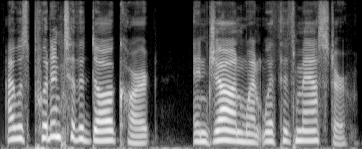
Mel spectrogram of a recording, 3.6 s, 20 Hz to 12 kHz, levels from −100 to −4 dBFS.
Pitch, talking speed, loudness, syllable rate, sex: 210 Hz, 215 wpm, -16 LUFS, 4.9 syllables/s, female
